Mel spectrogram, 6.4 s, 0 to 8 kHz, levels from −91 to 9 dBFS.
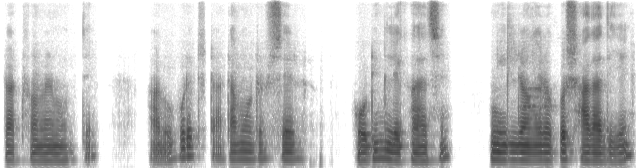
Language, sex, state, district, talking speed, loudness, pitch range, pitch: Bengali, male, Odisha, Khordha, 140 wpm, -23 LUFS, 95-100 Hz, 95 Hz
